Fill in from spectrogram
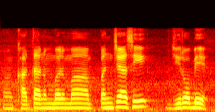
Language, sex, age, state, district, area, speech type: Gujarati, male, 18-30, Gujarat, Surat, urban, spontaneous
